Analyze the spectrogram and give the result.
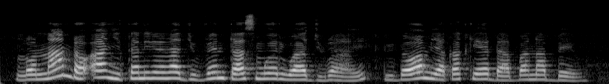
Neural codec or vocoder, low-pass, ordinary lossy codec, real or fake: none; 10.8 kHz; none; real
